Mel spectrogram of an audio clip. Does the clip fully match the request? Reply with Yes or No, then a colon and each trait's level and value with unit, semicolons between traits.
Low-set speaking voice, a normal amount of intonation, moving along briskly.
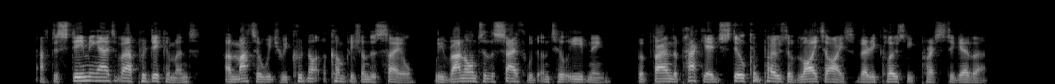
Yes: low, 125 Hz; average, 4.1 semitones; fast, 210 wpm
